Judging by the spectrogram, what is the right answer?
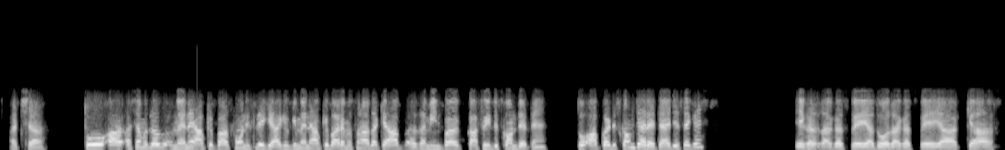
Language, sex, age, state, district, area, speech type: Urdu, male, 18-30, Uttar Pradesh, Saharanpur, urban, conversation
